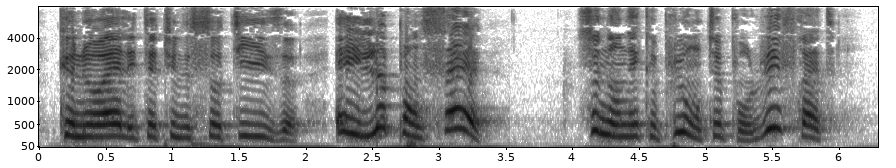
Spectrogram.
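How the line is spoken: Exclamation. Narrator (French): s'écria le neveu de Scrooge

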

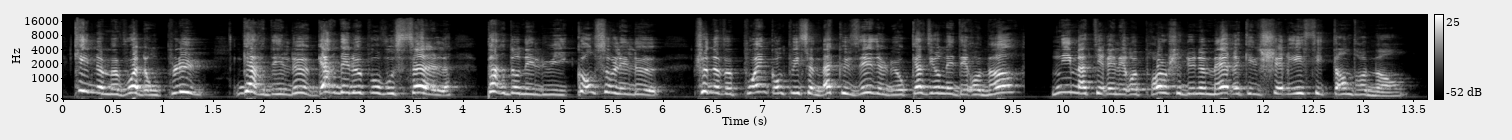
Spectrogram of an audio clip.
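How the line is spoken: Alarmed cry. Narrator (French): s'écria Cécile, extrêmement alarmée

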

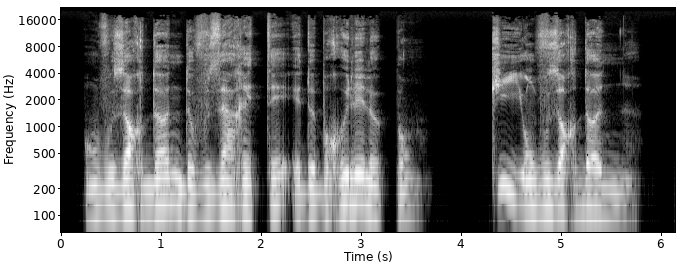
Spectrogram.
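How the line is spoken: Grumpy question. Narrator (French): demanda le colonel d'un air grognon

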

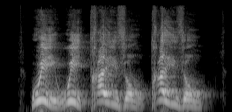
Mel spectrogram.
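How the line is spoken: Exclaiming. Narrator (French): s'écria George Douglas

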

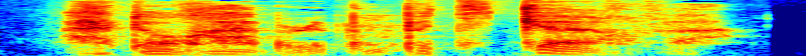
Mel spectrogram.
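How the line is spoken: Very quiet murmur. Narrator (French): murmura-t-il, mais tout bas à cause du voisin

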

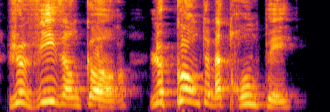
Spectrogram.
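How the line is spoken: Desperate exclamation. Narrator (French): s'écria-t-il avec l'accent du désespoir

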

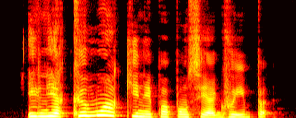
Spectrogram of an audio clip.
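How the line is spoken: Exclaiming with deep regret. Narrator (French): s'écria Bob avec l'accent d'un profond regret

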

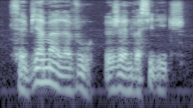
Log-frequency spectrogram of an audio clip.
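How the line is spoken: Low murmur. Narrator (French): murmura-t-elle à voix basse

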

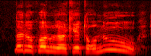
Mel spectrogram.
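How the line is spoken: Woman exclaiming. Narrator (French): s'écria la femme

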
